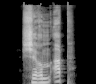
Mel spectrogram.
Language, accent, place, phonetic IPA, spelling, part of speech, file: German, Germany, Berlin, [ˌʃɪʁm ˈap], schirm ab, verb, De-schirm ab.ogg
- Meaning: 1. singular imperative of abschirmen 2. first-person singular present of abschirmen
